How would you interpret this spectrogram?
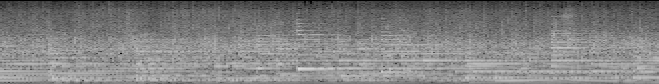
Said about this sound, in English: If you're thankful for a great leader in the Wisconsin district, would you clap your hands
